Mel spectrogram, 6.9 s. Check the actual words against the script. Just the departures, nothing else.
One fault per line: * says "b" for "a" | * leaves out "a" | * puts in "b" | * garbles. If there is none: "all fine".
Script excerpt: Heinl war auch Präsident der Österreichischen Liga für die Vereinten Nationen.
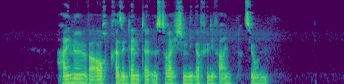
all fine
